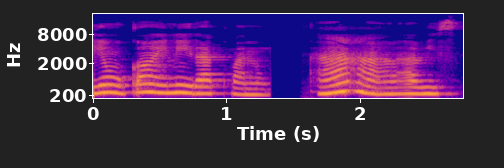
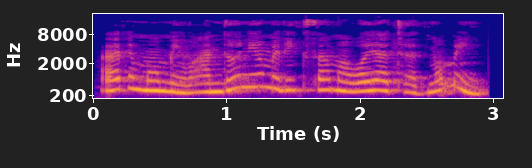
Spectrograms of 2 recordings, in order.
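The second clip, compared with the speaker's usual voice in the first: put-on young bride reassuring her mother-in-law, higher and sweeter; polite young daughter-in-law; 6 semitones higher than usual. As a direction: play the eager young bride insisting politely. Daughter-in-law voiced, pleading politely.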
